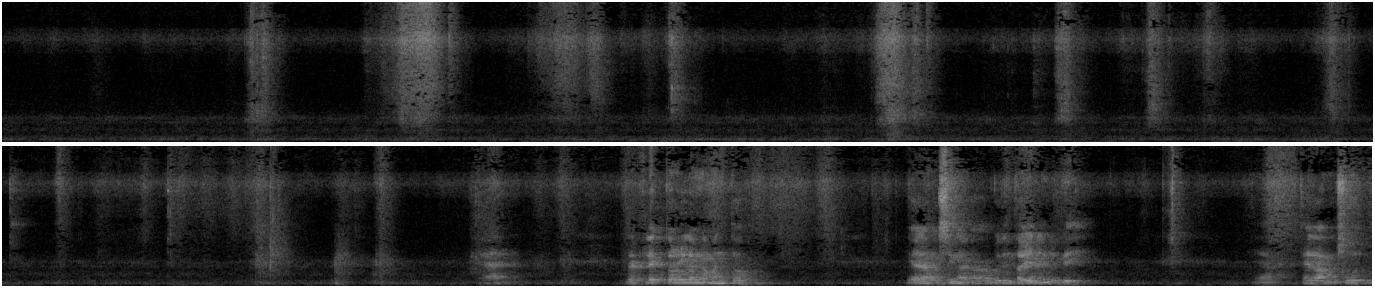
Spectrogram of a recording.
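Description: Plastic buckles click and straps rustle as a harness is adjusted.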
